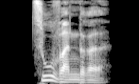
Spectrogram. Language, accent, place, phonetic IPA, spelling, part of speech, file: German, Germany, Berlin, [ˈt͡suːˌvandʁə], zuwandre, verb, De-zuwandre.ogg
- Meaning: inflection of zuwandern: 1. first-person singular dependent present 2. first/third-person singular dependent subjunctive I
